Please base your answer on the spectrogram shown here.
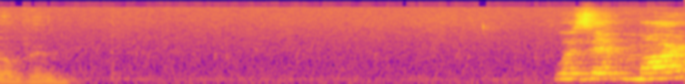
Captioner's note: silence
